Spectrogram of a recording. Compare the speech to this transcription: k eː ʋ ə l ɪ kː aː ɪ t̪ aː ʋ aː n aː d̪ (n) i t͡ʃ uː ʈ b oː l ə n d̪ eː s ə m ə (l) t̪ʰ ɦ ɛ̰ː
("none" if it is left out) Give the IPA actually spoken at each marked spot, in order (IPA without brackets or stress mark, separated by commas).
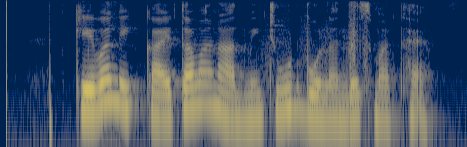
m, ɾ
